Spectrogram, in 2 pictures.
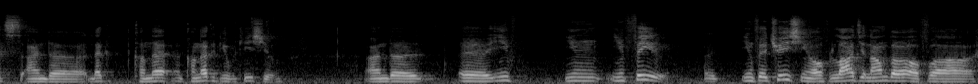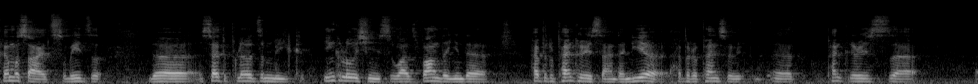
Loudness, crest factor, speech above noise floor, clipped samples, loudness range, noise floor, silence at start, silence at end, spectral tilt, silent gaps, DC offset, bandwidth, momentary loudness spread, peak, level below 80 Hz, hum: -30 LUFS; 18 dB; 24 dB; under 0.1%; 5 LU; -53 dBFS; 0 s; 0 s; -6.5 dB/octave; none; under 0.1%; 11.5 kHz; 13 LU; -12 dBFS; -54 dBFS; none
